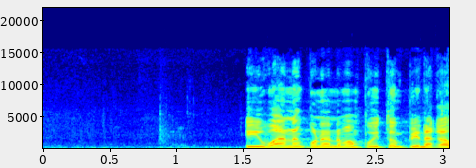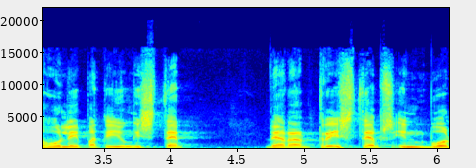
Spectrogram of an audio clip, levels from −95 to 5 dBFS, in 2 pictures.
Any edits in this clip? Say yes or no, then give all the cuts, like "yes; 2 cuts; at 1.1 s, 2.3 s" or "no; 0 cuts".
yes; 1 cut; at 1.5 s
